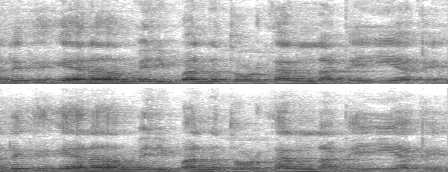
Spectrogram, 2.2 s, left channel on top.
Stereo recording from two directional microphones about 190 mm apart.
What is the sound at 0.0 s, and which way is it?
Speech, 15° left (ahead or behind).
